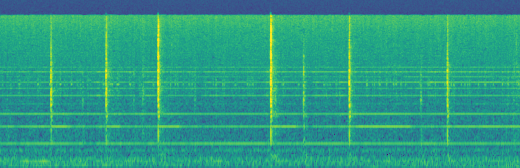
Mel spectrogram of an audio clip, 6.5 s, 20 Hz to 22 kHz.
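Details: Audi A3 1.8T 150HP, engine off, ignition on: sharp irregular clicks about once a second over electrical hum, stopping after a while and varying when throttle is pressed; from below the engine, unrelated to xenon units.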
